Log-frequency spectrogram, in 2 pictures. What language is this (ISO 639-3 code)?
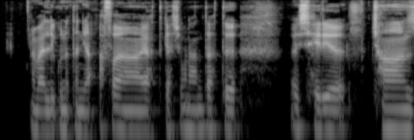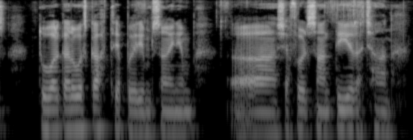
kas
